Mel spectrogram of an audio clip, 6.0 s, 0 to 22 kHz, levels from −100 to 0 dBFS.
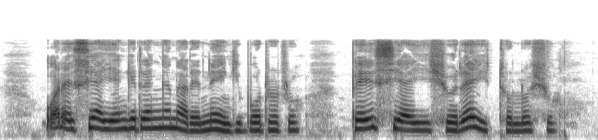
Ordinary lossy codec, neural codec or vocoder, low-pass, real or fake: none; none; none; real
